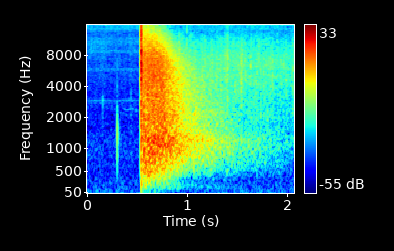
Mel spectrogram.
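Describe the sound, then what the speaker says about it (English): A single revolver shot fired one-handed into the dirt, sharp and loud, with a long decaying tail. A faint tick comes just before it, and no voices are heard. "I wanted to shoot the dirt for this shot"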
